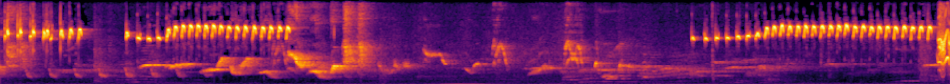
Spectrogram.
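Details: White-rumped shama excited into rival singing: very high rapid trills repeated in long runs at start and end, with harsh squeals and mixed chattering in the middle.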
